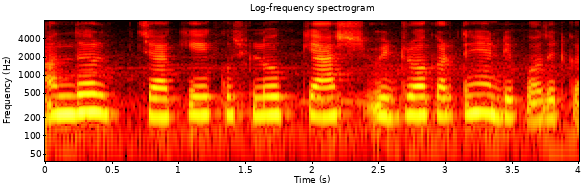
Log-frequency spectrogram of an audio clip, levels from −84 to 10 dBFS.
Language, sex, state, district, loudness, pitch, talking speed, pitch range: Hindi, female, Delhi, New Delhi, -16 LUFS, 220 Hz, 165 wpm, 210-225 Hz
